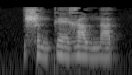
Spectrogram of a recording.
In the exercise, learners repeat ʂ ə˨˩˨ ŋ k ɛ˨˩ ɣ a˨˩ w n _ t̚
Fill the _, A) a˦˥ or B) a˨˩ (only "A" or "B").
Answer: B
